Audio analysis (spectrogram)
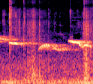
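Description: Faint bird chirps in a home garden, thin high tweets rising and falling over a low outdoor hum, fairly quiet and continuous throughout.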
